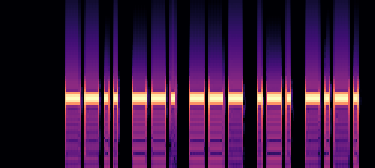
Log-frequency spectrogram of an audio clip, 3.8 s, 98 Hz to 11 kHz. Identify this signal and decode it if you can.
Morse code, heard as a keyed tone, about 25 wpm, 700 Hz. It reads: ZGORC
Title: Code Groups - 5 Letters - 25wpm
